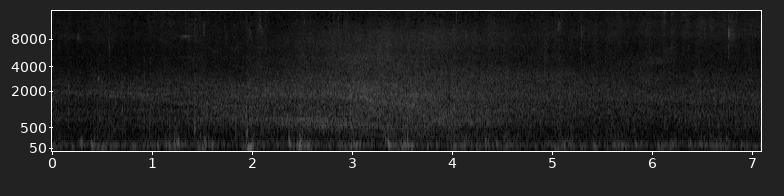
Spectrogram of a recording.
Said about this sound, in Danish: Graffiti her i tunnelen. Kan du høre tunnelen?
